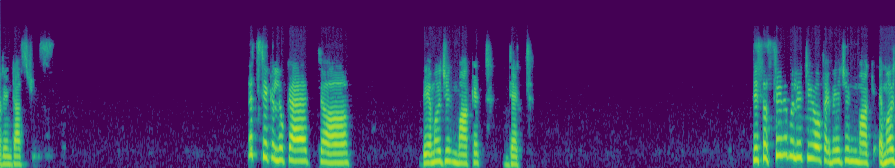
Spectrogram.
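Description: A middle-aged woman speaks calmly over an online call, in short bursts with pauses.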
